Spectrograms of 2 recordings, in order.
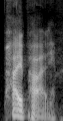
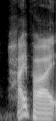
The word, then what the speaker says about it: PyPy: And until recently, I wasn't able to use PyPy. Now, PyPy is the JIT compiled, often faster version of Python.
